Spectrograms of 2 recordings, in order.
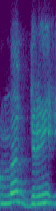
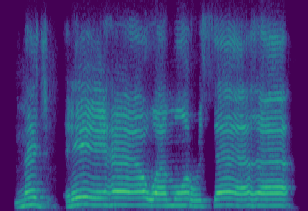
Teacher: ro di sini dibaca di antara alif dengan iya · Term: imalah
